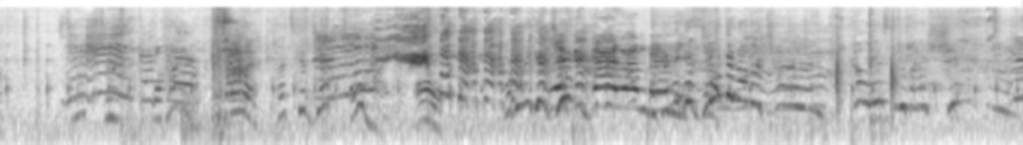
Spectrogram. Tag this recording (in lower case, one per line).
speech
clip-clop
